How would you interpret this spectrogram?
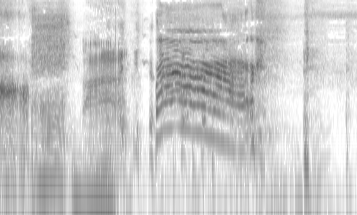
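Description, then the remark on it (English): A person imitates a pelican call with a few short raspy, breathy bursts, then a loud, drawn-out nasal wail that rises and falls, ending with a brief grunt. “What sound does a pelican make?”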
